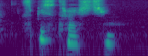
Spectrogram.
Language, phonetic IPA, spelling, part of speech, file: Polish, [ˈspʲis ˈtrɛɕt͡ɕi], spis treści, noun, LL-Q809 (pol)-spis treści.wav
